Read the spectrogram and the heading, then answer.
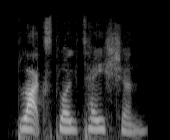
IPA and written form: ˌblæksplɔɪˈteɪʃən (blaxploitation)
